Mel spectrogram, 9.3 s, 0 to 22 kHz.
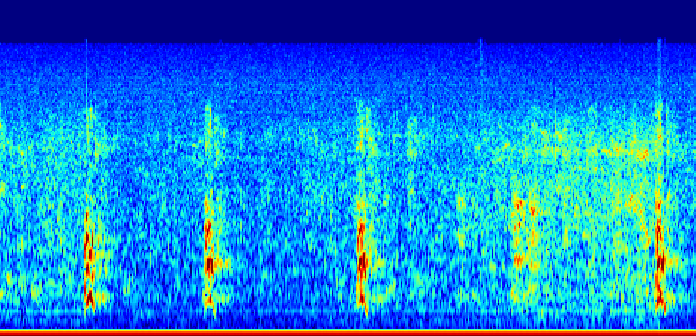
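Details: Single sharp barks from a Rottweiler at the ADRK breed survey of 1994, five evenly spaced blasts across nine seconds, with quiet human voices in the gaps.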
